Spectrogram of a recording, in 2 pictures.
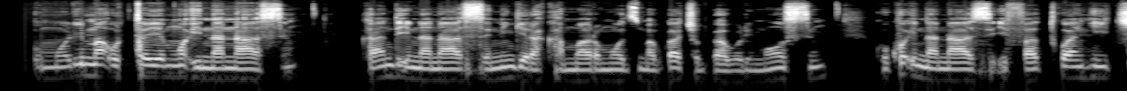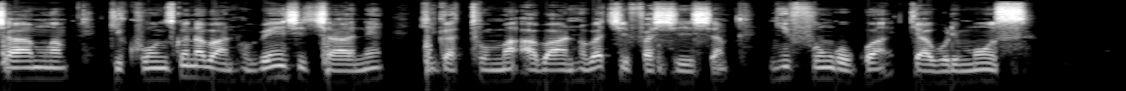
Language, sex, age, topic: Rundi, male, 18-24, agriculture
